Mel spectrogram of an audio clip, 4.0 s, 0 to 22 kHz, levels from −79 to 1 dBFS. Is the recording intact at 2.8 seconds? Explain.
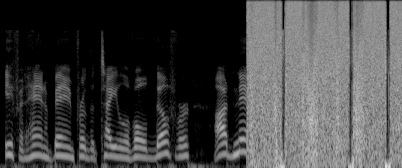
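No. From 2.47 s to the end of the clip, the speech is replaced by samples built from the wrong bytes. Each value is assembled with its bytes misaligned or swapped, so the rapidly changing low bits dominate. This gives loud, harsh broadband noise, close to white on loud sounds.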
